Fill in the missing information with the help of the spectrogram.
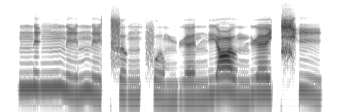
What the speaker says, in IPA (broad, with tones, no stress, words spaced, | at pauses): n̪i˥ŋn̪i˧˥ n̪i˧˥t͡sɤ˧˥ŋfɤ˨˩mɥɛ˧˥n jɑ˥˩ʊ̯n̪ɥɛ˥ t͡ɕʰi˥˩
